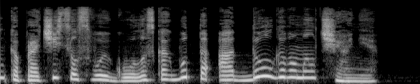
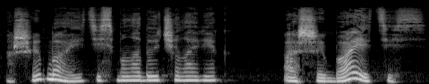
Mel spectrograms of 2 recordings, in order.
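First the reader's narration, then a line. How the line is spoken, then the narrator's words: Gentle voice. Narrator (Russian): ласковым голосом промолвил Ариман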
